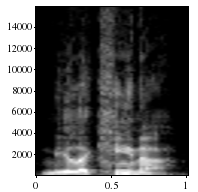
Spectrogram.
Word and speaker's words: Ntilikina: I think they're going to go with the Euro kid, Frank Ntilikina is how you pronounce it.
